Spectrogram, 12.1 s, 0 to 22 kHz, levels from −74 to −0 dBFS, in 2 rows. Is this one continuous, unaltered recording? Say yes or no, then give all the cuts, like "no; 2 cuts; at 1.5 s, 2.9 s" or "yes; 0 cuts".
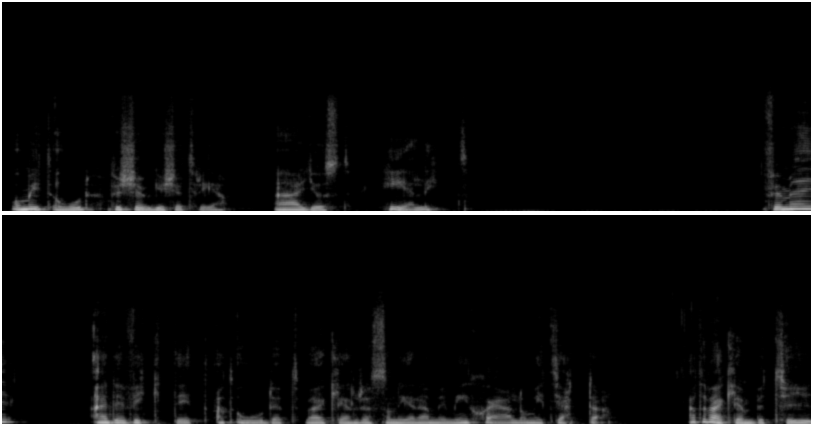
yes; 0 cuts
